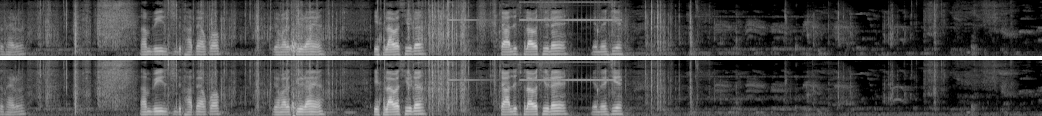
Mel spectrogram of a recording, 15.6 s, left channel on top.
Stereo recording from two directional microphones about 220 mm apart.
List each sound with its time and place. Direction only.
0.1 s speech: 30° right (ahead or behind)
0.7 s a sound: 5° right (ahead or behind)
2.0 s speech: 30° right (ahead or behind)
3.1 s crumpling: centre (ahead or behind)
4.1 s speech: 30° right (ahead or behind)
6.6 s crumpling: 5° right (ahead or behind)
7.5 s speech: 35° right (ahead or behind)
8.5 s a sound: centre (ahead or behind)
8.9 s speech: 30° right (ahead or behind)
9.3 s a sound: centre (ahead or behind)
